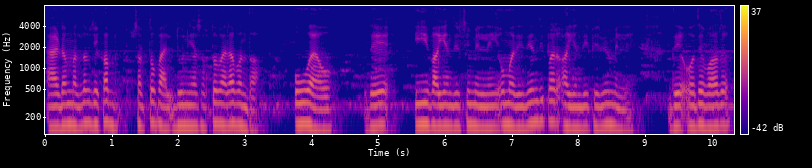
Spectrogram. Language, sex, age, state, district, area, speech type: Dogri, male, 18-30, Jammu and Kashmir, Reasi, rural, spontaneous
